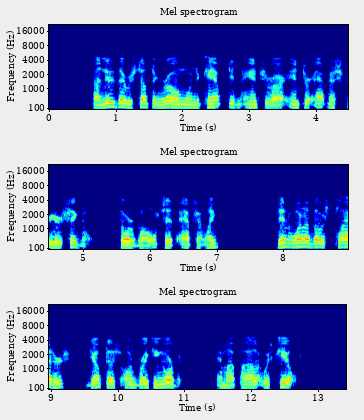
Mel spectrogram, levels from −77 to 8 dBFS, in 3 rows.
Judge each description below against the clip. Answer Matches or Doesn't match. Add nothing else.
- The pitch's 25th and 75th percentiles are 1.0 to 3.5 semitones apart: Matches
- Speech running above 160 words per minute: Doesn't match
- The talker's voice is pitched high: Doesn't match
